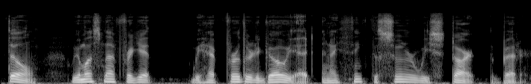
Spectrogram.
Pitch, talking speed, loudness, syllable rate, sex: 100 Hz, 225 wpm, -19 LUFS, 5.6 syllables/s, male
